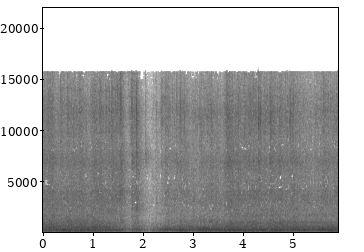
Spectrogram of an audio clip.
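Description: Hard plastic wheels of a child's ride-on toy car rolling across a tiled floor, a steady rolling noise that dips briefly about two seconds in.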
